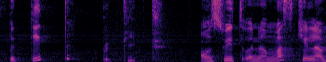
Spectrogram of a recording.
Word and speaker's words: petite: Pour féminin singulier, on ajoute E. Donc, ça se prononce petite.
